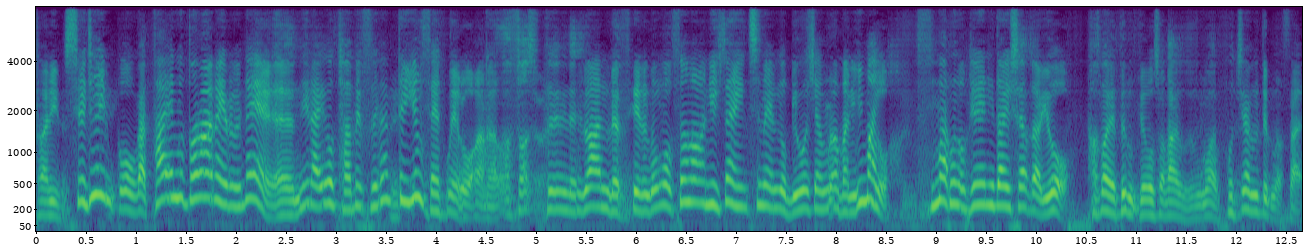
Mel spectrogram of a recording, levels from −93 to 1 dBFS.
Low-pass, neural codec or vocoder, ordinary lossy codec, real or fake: none; codec, 16 kHz, 0.5 kbps, FreqCodec, larger model; none; fake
